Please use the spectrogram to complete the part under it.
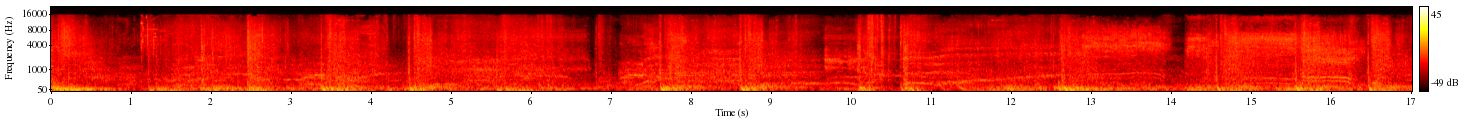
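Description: Heavy gunfire booms again and again.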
